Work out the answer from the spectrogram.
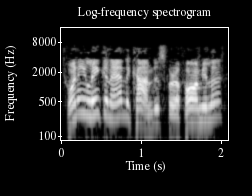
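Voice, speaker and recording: A muffled 1930s radio recording of a breezy show-off suitor. His voice sits fairly high and swings widely in pitch, full of glib slang and pompous flourishes. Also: very animated, fast. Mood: boastful. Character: brash, boastful young suitor, a breezy windbag show-off. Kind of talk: 1930s radio comedy acting.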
